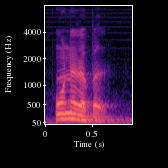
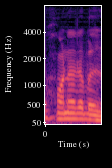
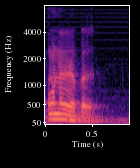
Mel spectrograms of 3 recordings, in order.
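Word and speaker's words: honourable: এই যে উচ্চারণটা অনারেবল। উচ্চারণটা কিন্তু হনারেবল নয়। উচ্চারণটা হবে অনারেবল।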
